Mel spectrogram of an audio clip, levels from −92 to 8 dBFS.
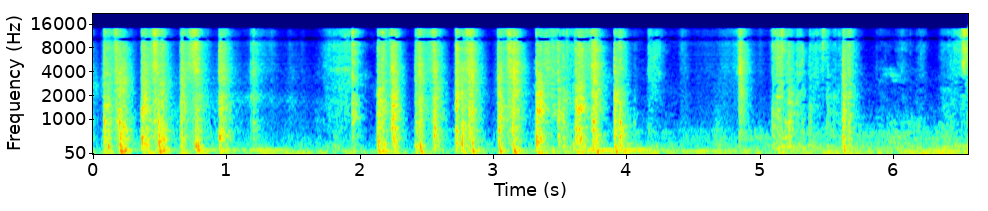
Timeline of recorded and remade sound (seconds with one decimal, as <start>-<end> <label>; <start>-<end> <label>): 0.0-1.7 remade; 1.7-2.3 recorded; 2.3-3.3 remade; 3.3-4.4 recorded; 4.4-5.1 remade; 5.1-6.6 recorded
